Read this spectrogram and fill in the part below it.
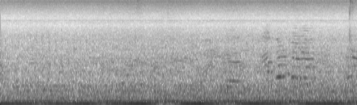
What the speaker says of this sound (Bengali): অগ্রদূত প্লাস লঞ্চ আসতেছে এটা যাবে ঢাকা চাঁদপুর ঈদগাহ ফেরিঘাট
